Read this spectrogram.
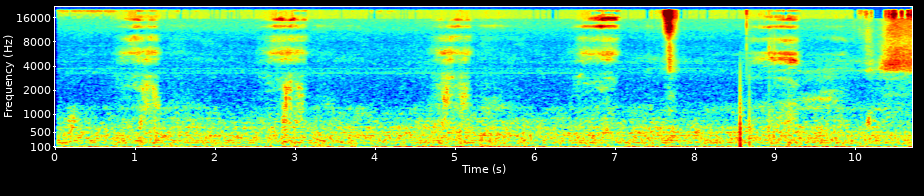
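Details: Two dogs asleep, one of them snoring quietly: soft, regular noisy breaths about 28 a minute over a low background hum.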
